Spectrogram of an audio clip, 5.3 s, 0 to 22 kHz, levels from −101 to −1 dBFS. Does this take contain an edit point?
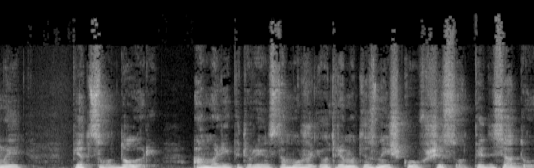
no; 0 cuts

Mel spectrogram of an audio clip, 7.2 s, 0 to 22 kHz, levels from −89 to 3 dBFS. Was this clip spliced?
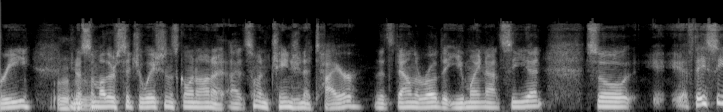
no; 0 cuts

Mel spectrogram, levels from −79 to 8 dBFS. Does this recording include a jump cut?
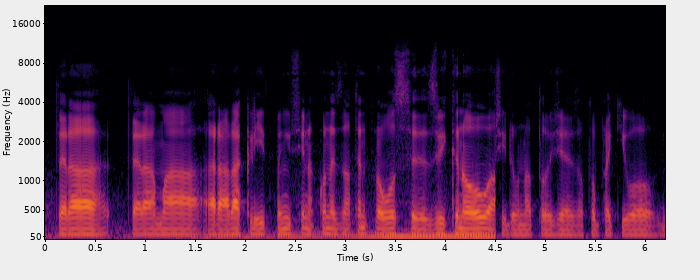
yes; 1 cut; at 4.5 s

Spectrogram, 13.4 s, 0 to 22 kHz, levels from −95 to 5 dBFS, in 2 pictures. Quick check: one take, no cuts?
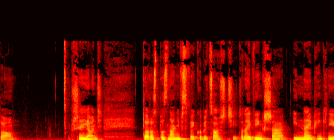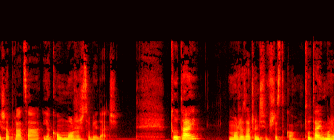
yes; 0 cuts

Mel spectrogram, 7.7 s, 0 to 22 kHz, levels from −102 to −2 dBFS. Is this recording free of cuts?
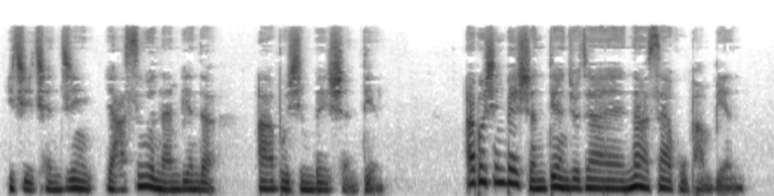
no; 2 cuts; at 1.0 s, 4.1 s

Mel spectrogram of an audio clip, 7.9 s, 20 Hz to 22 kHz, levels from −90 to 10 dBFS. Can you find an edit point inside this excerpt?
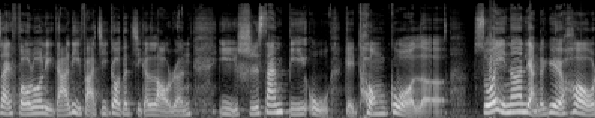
no; 0 cuts

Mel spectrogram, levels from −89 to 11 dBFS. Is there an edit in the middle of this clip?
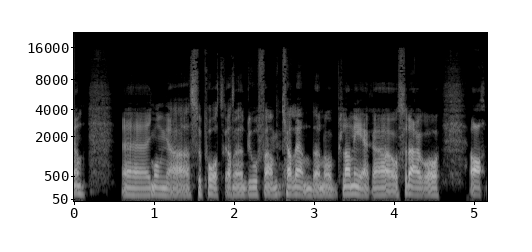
yes; 3 cuts; at 0.9 s, 2.0 s, 3.3 s

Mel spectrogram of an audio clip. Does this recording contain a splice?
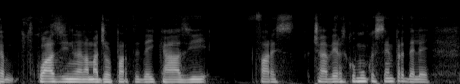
no; 0 cuts

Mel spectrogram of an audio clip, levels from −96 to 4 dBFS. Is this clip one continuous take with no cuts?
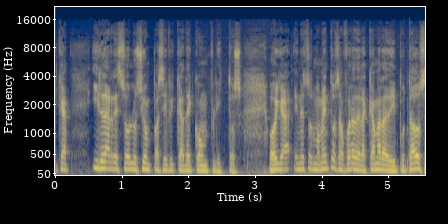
yes; 0 cuts

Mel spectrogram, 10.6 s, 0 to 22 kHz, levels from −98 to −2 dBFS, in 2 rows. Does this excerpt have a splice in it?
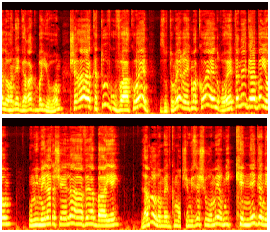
yes; 6 cuts; at 1.4 s, 2.2 s, 3.8 s, 6.3 s, 8.3 s, 8.9 s

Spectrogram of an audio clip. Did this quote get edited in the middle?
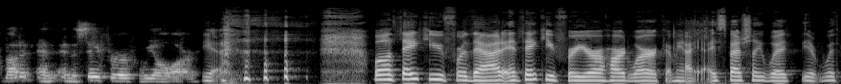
yes; 2 cuts; at 1.4 s, 6.8 s

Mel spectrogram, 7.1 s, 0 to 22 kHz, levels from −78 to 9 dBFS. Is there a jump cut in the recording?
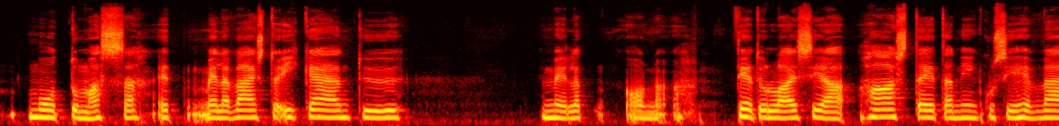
no; 0 cuts

